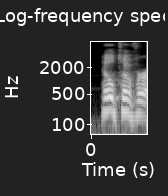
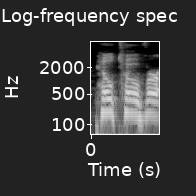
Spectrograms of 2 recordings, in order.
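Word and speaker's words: Piltover: Hilttover Archive. Yes, correct. That's actually probably how you say it. Yeah. Yep. Pilttover archive. Thank you for helping me sound it out.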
